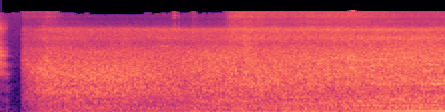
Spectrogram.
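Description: Street traffic: a car driving past close by, then a city bus's engine running as it passes near, with the low engine hum growing louder toward the end.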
